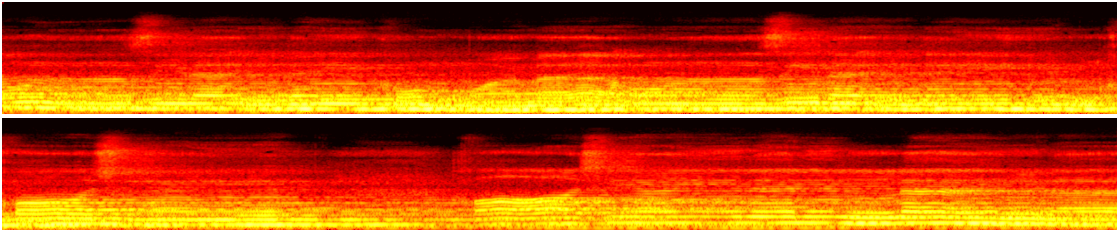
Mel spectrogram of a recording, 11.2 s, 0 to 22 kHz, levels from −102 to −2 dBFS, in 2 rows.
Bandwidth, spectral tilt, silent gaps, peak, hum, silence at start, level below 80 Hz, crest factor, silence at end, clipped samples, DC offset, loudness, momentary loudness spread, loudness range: 9 kHz; -8.5 dB/octave; none; -6 dBFS; none; 0 s; -44 dBFS; 14 dB; 0 s; under 0.1%; under 0.1%; -21 LUFS; 6 LU; 4 LU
